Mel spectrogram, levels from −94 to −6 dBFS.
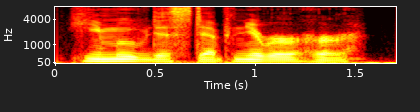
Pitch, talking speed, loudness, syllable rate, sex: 100 Hz, 210 wpm, -15 LUFS, 5.3 syllables/s, male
